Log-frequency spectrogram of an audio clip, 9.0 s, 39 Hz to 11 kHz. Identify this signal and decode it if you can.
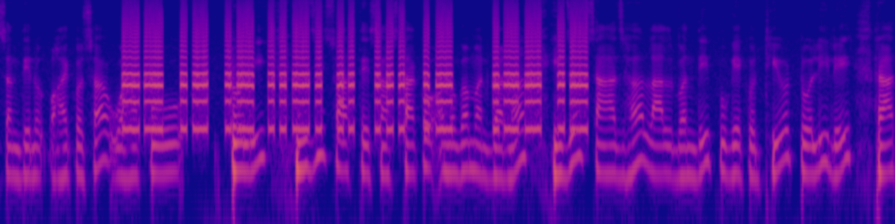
Morse code, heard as a buzzer, hand-sent with a straight key, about 21 wpm. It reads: MAAFISA WA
